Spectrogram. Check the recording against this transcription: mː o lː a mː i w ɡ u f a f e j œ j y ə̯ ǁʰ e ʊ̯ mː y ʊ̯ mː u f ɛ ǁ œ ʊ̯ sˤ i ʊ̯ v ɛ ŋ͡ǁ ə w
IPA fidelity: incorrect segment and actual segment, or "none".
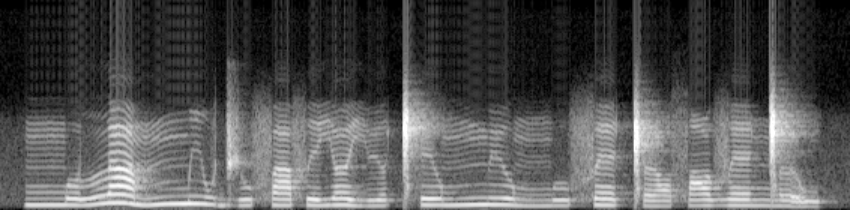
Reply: ɡ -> d͡ʒ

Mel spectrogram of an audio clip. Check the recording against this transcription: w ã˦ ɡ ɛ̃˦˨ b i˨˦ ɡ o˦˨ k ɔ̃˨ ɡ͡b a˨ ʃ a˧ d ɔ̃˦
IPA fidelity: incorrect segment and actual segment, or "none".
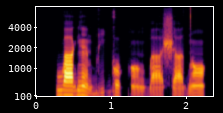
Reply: ã˦ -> a˦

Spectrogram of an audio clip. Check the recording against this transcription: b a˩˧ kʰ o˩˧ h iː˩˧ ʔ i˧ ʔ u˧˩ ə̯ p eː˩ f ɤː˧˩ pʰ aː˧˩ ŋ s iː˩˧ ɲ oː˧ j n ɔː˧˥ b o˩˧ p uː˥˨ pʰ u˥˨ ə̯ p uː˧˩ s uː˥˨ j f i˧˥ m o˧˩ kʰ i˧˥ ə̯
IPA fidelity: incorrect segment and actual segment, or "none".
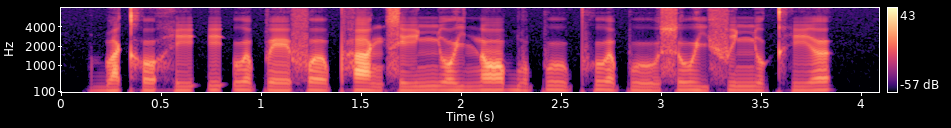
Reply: m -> ɲ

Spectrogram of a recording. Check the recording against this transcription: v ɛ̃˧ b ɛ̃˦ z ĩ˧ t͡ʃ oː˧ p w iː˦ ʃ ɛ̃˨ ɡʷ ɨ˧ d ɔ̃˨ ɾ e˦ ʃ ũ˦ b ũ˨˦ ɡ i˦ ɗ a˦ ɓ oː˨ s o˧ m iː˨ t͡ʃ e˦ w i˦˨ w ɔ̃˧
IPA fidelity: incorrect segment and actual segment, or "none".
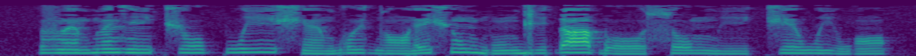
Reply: none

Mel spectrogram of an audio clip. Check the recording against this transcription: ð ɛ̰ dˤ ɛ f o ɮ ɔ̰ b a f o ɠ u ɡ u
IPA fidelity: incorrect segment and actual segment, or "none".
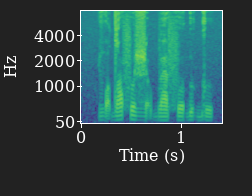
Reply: none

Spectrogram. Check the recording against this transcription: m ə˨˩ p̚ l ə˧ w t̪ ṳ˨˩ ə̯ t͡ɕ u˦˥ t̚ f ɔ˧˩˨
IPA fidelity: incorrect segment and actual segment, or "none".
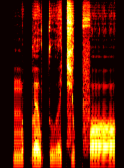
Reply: t̚ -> p̚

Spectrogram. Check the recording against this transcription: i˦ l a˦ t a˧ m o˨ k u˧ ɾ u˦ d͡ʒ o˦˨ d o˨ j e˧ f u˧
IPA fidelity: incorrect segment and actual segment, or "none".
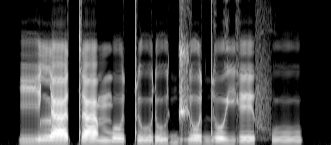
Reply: k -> t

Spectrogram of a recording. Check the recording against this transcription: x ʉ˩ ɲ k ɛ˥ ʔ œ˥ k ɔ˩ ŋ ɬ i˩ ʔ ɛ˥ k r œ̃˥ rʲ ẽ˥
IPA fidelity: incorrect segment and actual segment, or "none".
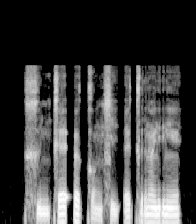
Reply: none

